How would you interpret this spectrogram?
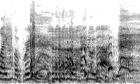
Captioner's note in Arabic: يضحك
